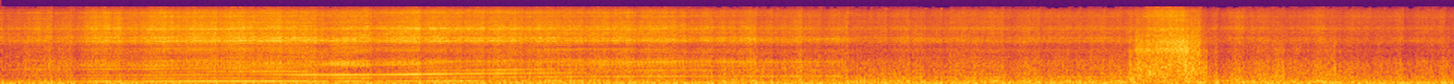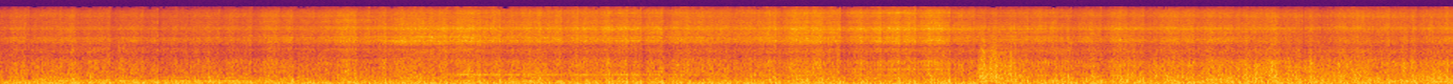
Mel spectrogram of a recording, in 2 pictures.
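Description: A motorcycle engine roars loudly and revs up and down.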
